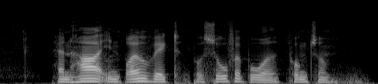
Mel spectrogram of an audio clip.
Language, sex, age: Danish, male, 26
